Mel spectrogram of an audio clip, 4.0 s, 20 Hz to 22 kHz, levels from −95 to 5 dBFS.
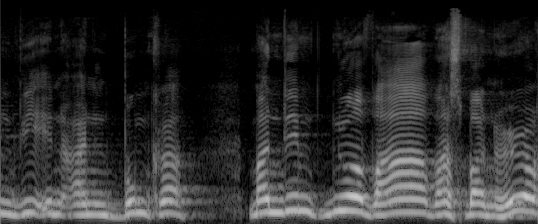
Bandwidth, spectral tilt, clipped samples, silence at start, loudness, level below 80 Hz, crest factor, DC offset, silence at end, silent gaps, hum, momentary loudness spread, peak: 18 kHz; -7 dB/octave; under 0.1%; 0 s; -28 LUFS; -84 dBFS; 16 dB; under 0.1%; 0 s; none; none; 8 LU; -12 dBFS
